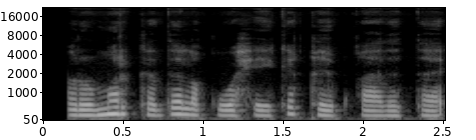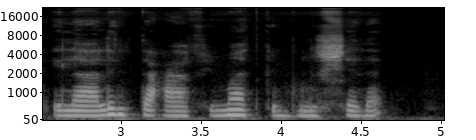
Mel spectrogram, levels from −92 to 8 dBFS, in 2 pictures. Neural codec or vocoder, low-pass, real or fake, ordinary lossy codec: none; none; real; none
